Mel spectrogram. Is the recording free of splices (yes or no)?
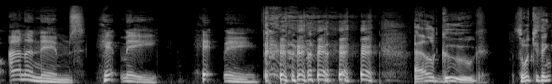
no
